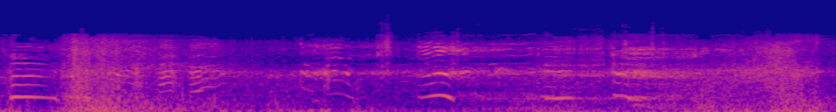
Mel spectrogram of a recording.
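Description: A young man laughs loudly close by.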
